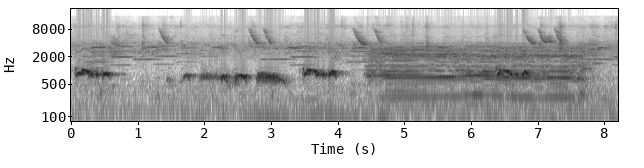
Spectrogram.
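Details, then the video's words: Perkutut, a zebra dove, singing tumpang sari. Several short, rolling, vibrating coos come in quick succession. A steady, buzzing, droning tone then takes over with one more coo inside it, while high sweeping chirps of other birds sound throughout. "perkutut gacor tumpang sari"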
